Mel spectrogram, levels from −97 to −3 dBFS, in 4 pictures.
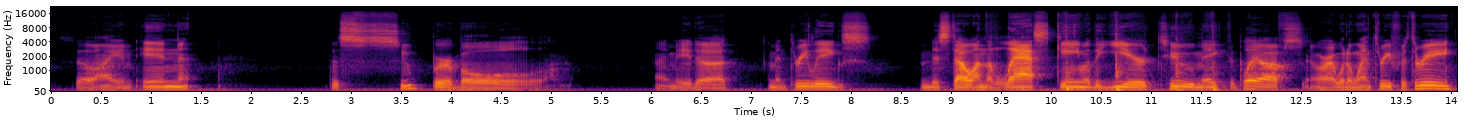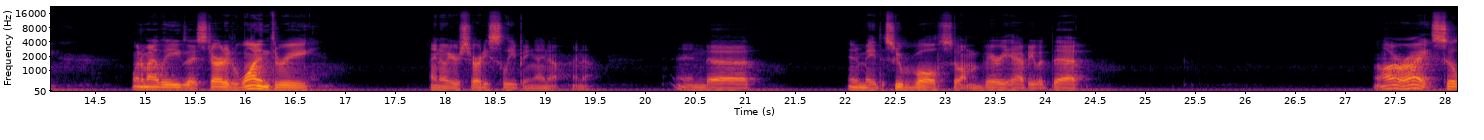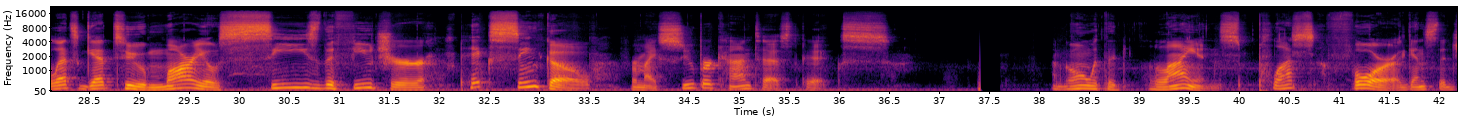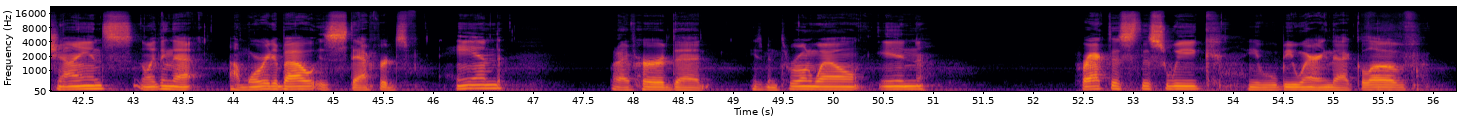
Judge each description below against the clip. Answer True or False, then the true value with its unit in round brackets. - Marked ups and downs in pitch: False (4.6 semitones)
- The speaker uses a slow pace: True (130 wpm)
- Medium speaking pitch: False (105 Hz)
